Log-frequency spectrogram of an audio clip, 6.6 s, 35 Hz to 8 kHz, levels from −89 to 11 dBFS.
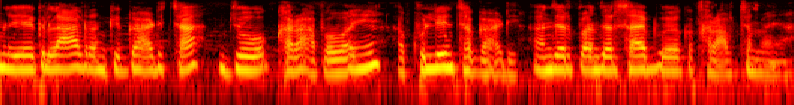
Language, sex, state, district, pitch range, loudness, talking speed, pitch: Garhwali, female, Uttarakhand, Uttarkashi, 205-230 Hz, -25 LUFS, 180 wpm, 220 Hz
